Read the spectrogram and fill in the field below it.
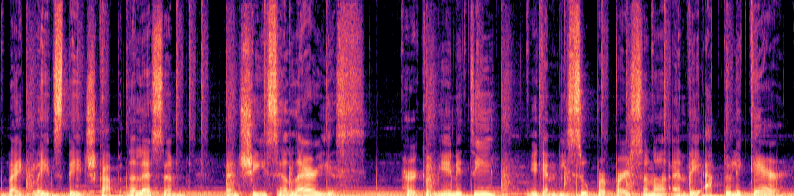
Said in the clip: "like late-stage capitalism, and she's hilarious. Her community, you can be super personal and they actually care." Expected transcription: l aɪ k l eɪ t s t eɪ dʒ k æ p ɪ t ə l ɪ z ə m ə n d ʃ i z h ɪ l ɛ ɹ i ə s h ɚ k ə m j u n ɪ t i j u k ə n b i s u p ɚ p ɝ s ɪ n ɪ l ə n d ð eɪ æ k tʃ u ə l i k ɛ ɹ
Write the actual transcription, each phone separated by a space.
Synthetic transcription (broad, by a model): l aɪ k l eɪ t s t eɪ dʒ k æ p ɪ t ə l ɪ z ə m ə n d ʃ i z h ɪ l ɛ ɹ i ə s h ɚ k ə m j u n ɪ t i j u k ə n b i s u p ɚ p ɝ s ɪ n ɪ l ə n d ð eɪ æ k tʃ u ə l i k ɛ ɹ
